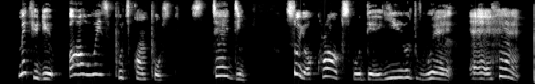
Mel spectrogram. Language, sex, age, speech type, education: Nigerian Pidgin, female, 15-29, spontaneous, tertiary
